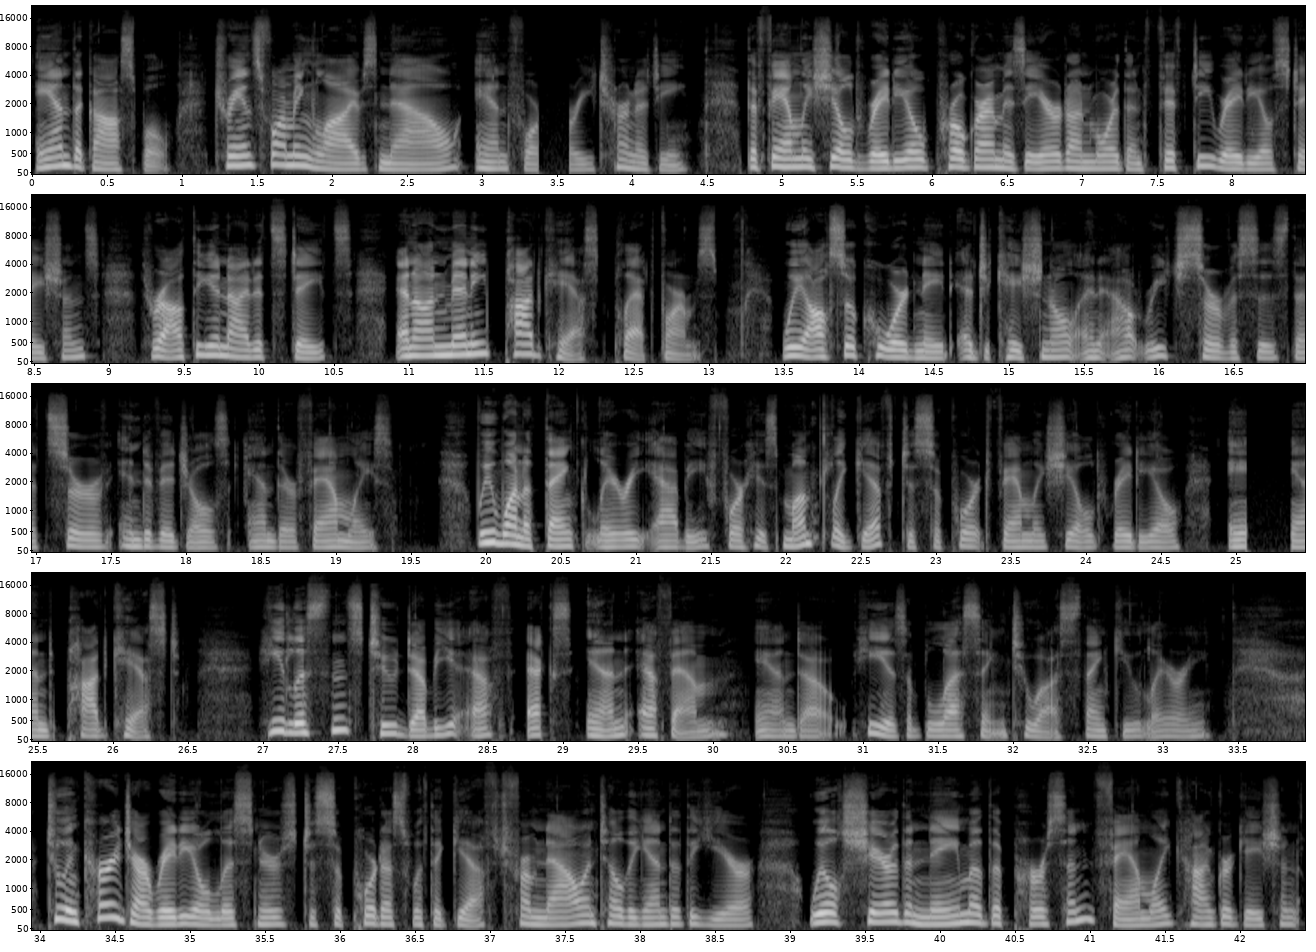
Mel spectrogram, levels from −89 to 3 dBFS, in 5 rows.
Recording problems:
audio cutting out; at 3.5 s and at 25 s

